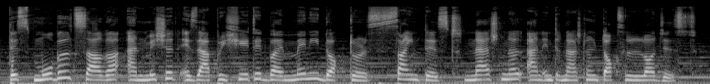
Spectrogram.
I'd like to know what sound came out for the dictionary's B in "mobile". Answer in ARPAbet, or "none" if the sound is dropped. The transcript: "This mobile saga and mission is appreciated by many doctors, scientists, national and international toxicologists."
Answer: B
